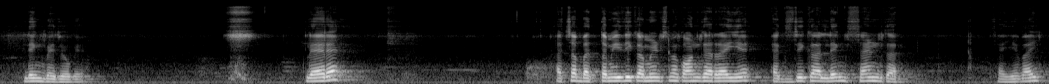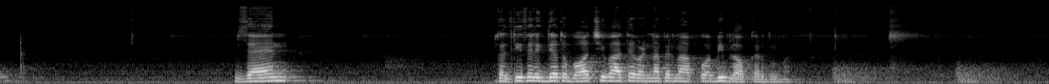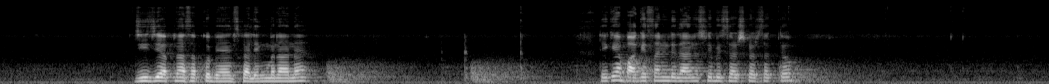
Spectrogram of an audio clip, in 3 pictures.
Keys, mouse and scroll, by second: 28.7 click, 30.4 click.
